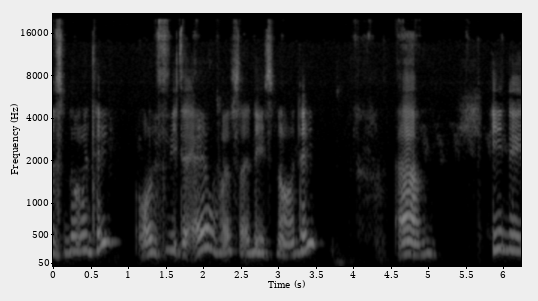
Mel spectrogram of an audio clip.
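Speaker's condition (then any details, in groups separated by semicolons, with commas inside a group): Cerebral palsy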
